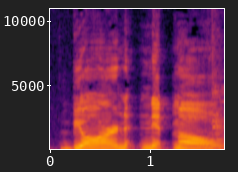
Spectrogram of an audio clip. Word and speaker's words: Bjorn Nitmo: Phonetically, of course, that's Bjorn. There you have your Bjorn. There's your Bjorn. Nit. There you have your Nit. Your Nit. Mo. Mo. And you have your Bjorn Nitmo.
